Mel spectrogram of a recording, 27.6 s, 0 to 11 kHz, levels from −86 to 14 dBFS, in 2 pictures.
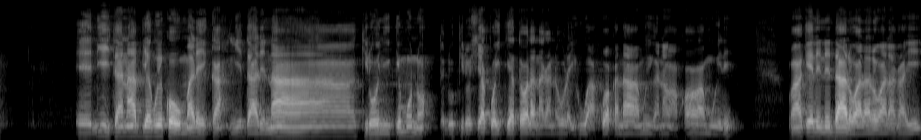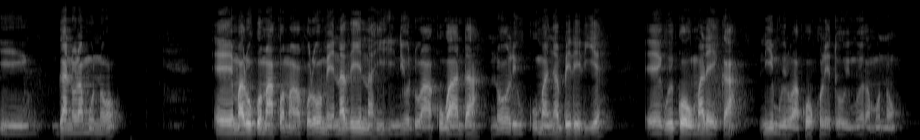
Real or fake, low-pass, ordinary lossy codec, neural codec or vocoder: real; 9.9 kHz; none; none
